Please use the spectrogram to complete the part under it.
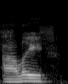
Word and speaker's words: Ally: I believe that's A-L-L-Y. Ali, like short for Allison.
